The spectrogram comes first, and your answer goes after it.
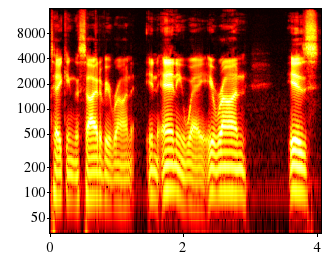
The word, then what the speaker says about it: Iran: especially with Iran uh where it's Iran that's how it's pronounced Iran does this guy know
